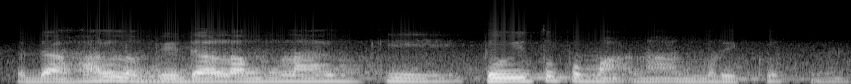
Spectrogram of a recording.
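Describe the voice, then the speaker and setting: A man's voice: medium pitch, little pitch movement, a little slow, creaky, slight background noise. A man teaching an Arabic grammar lesson in a mosque, quizzing his listeners with informal asides. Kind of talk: religious study lesson. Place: mosque hall. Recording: echoey hall, dull lo-fi sound.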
